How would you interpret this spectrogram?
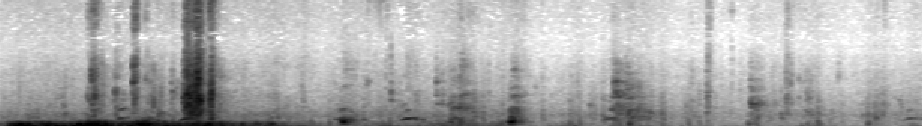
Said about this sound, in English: Dog, dog, dog.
